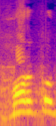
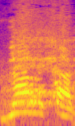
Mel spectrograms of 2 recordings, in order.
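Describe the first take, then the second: First: The first syllable sounds like short 'hor'. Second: The first syllable sounds like open 'haa'. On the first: The speaker calls it wrong. "হরকত না" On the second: The speaker calls it right.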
